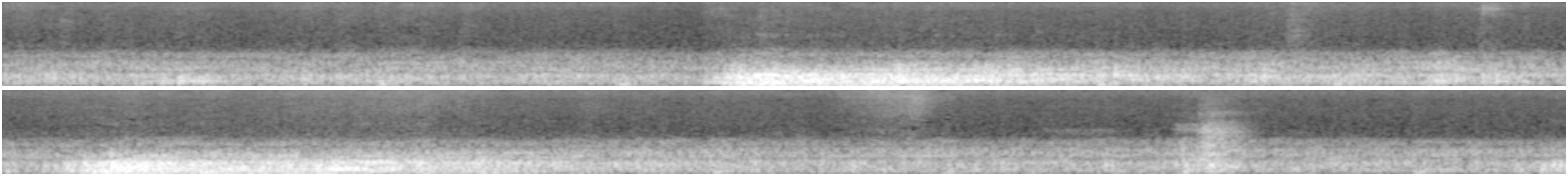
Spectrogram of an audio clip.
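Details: Crackles in a mechanically ventilated patient's chest.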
